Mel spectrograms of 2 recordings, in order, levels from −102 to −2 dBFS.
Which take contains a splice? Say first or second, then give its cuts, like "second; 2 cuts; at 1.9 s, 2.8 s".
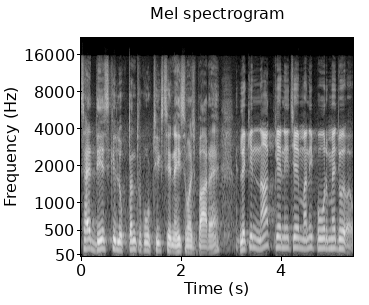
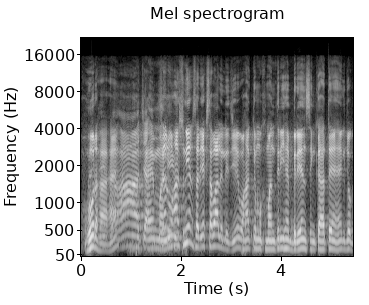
first; 1 cut; at 3.0 s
